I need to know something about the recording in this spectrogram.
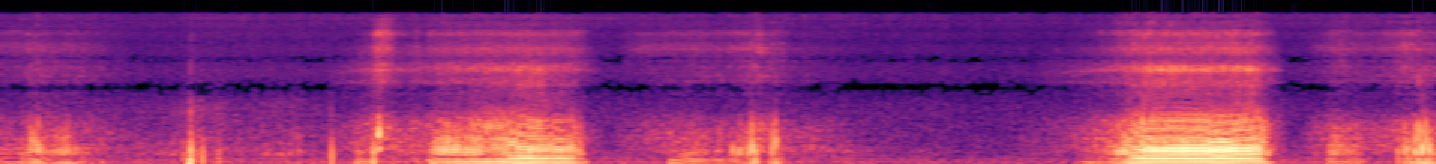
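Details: A girl snoring.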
